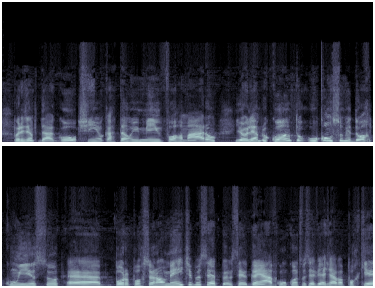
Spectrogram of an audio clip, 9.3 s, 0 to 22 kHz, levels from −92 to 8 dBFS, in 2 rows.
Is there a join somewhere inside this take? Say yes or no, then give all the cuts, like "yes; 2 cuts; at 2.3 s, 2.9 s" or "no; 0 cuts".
yes; 4 cuts; at 0.9 s, 4.6 s, 5.4 s, 8.1 s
